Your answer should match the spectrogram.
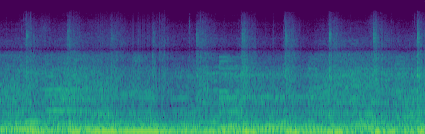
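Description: Rock band playing live in an arena: sustained bass notes and chords under drums, with regular cymbal strokes about three to four a second.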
